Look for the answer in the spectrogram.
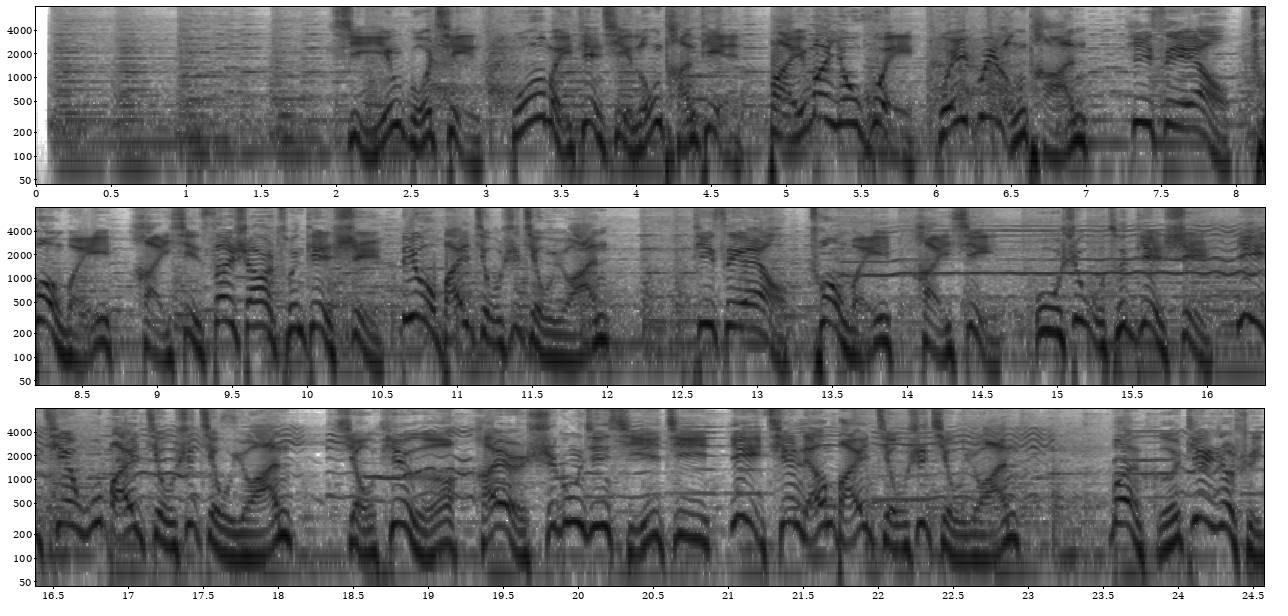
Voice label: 促销; 龙潭

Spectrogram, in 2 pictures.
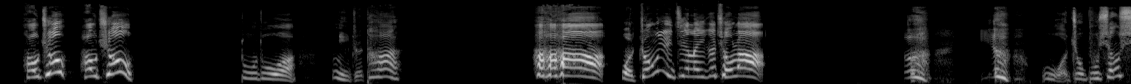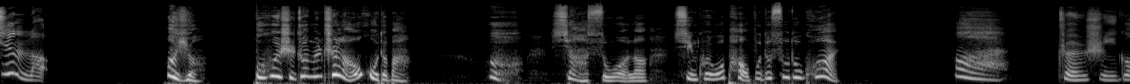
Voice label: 中文 角色类 男童

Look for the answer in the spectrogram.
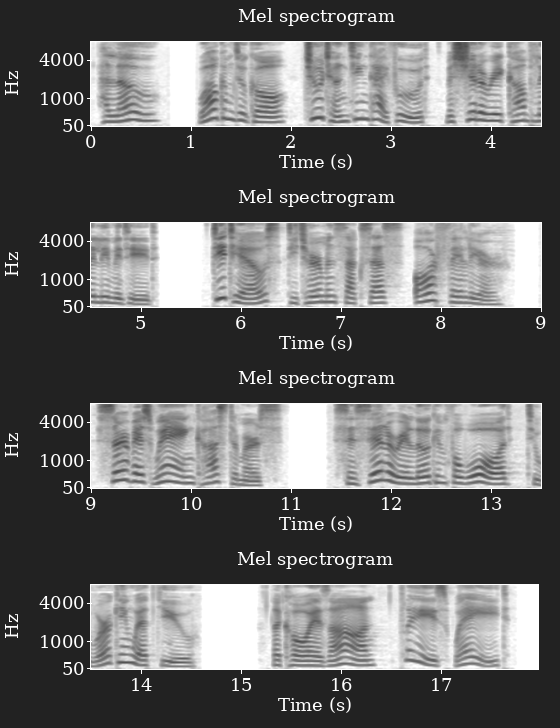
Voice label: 英文 电话 活泼 温馨

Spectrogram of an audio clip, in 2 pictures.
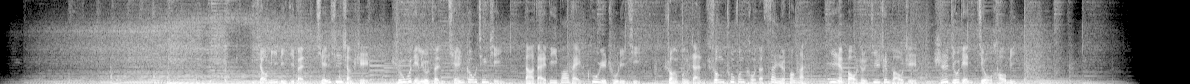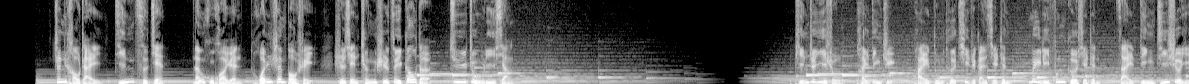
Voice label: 广告 配音

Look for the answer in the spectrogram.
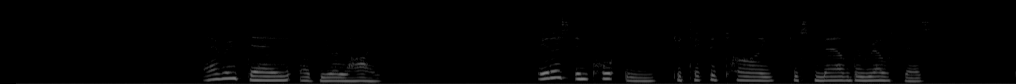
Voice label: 英文 励志文章 朗读

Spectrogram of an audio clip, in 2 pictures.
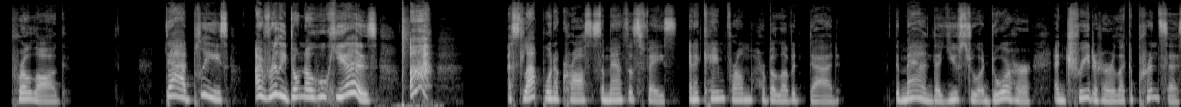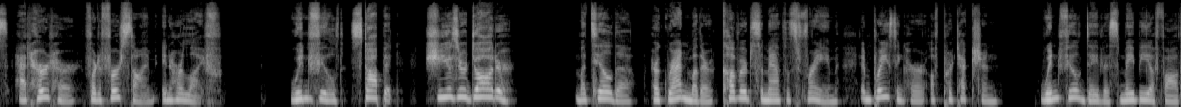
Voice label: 英语有声书试音

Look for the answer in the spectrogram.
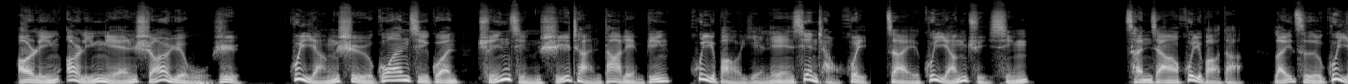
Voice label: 汇报演练沉稳

